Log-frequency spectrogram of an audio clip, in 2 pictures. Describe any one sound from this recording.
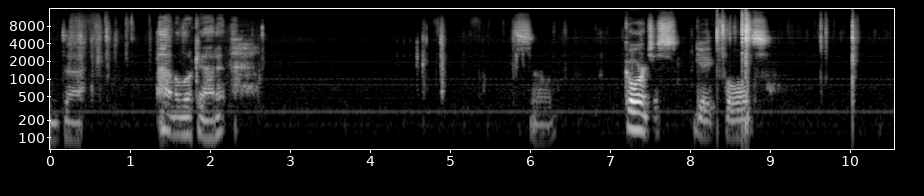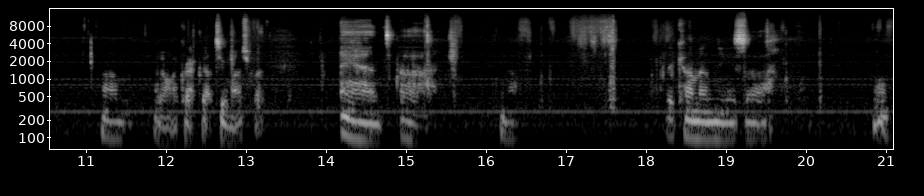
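A middle-aged man talks calmly and close to a microphone, in short bursts with pauses.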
